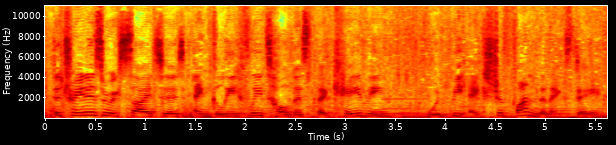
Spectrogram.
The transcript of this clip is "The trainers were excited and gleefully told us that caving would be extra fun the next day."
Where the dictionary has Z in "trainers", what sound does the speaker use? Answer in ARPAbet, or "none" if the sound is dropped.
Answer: Z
